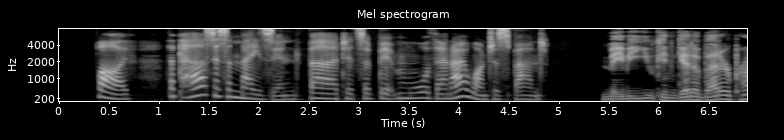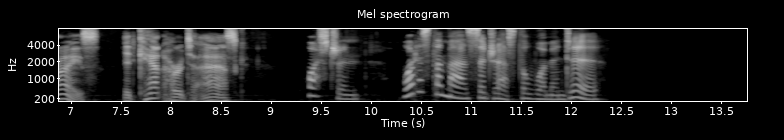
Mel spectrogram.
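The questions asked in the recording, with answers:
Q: What does the man suggest the woman do?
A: Ask for a lower price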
